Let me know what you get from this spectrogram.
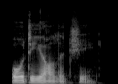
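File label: "audiology", British English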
